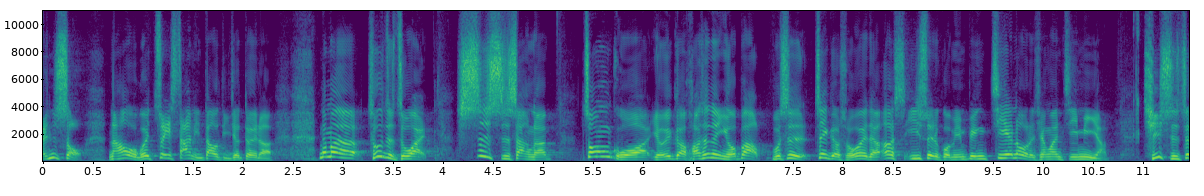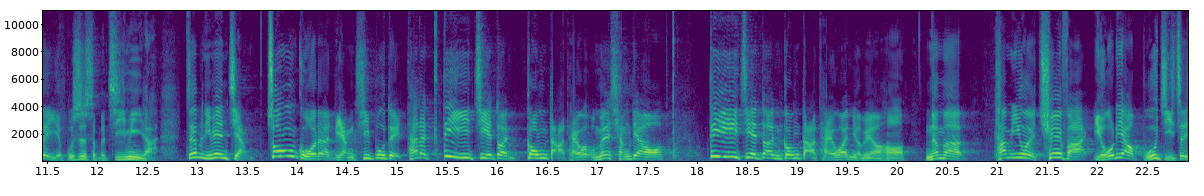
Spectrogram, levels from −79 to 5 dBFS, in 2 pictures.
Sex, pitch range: male, 185-280 Hz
